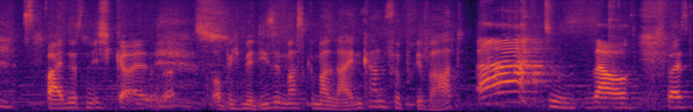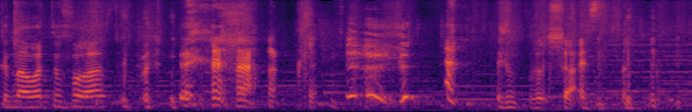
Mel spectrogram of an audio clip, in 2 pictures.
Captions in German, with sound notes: Ist beides nicht geil, oder? - Kann ich mir die mal leihen? (lacht:) Du Sau! Ich weiß genau, was du vorhast. (Beide lachen.) Irgend so ein Scheiß.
